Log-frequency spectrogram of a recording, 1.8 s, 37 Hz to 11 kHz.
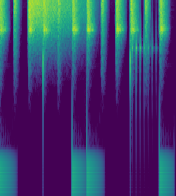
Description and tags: Minipops -Rhythm 1
Simple Rhythm,programmed with free Software Bucket Pops.
Minipops, Bucket-Pops, Korg-Minipops, Drummachine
